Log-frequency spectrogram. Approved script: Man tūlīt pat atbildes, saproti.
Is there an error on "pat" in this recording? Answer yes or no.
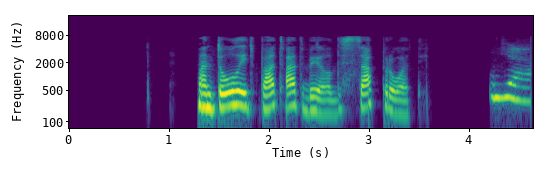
no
